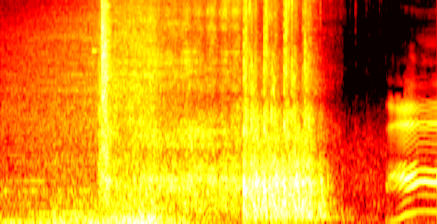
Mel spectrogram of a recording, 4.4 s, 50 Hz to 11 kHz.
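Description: Handgun shots from a Smith & Wesson 10 millimeter at an outdoor range, a couple of sharp reports with echoing decay, followed by a brief tonal squeal near the end.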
